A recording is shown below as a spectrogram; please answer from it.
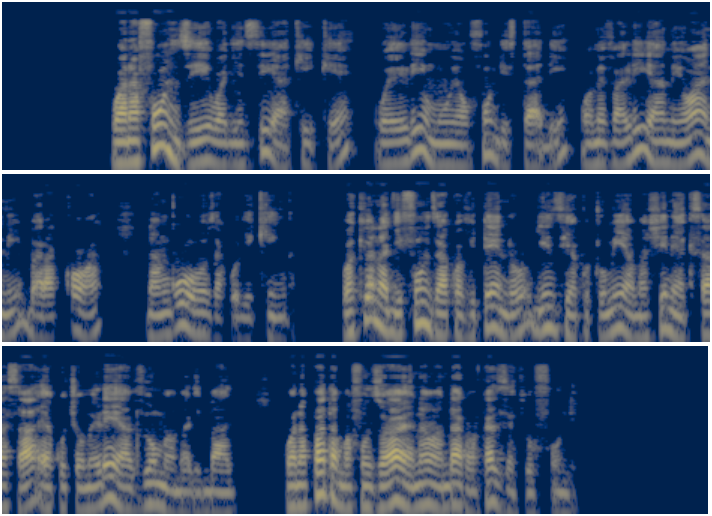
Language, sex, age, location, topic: Swahili, male, 25-35, Dar es Salaam, education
